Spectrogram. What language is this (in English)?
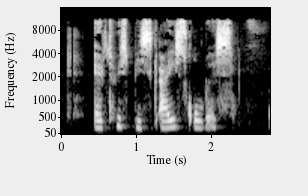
Georgian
